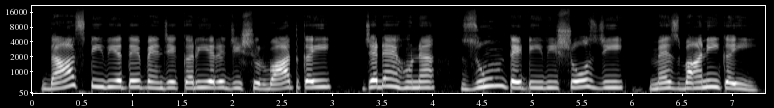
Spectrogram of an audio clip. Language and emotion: Sindhi, neutral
